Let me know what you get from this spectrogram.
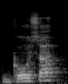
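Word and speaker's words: Gose: and ginger ghosa a ghost is spelled g-o-s for sierra e hey as they said ghosts go see but it's ghosa hey i actually knew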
